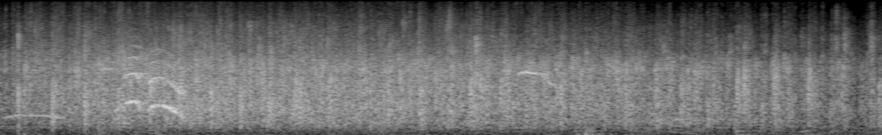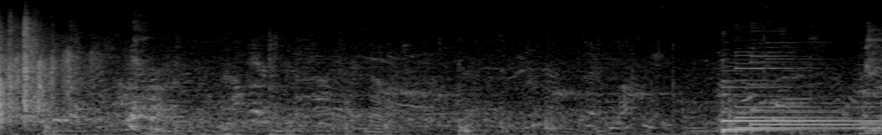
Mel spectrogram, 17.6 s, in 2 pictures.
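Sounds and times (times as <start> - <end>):
audience applause welcoming a performer onto the stage: 0.0 - 10.0.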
